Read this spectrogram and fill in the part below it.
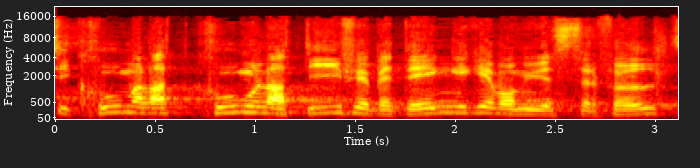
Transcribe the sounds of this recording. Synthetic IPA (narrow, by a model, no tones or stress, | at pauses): ikʰukʰumulɑt̪iːfəbedɪŋːɪɡəʋomyəsɛɾfʏlt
